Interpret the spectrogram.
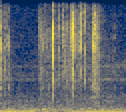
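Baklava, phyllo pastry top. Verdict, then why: Crisp. The crisp phyllo top layer of homemade baklava, soft underneath, is handled, producing three short, dry, high-pitched crackles. The crunch shows that the top is crispy.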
